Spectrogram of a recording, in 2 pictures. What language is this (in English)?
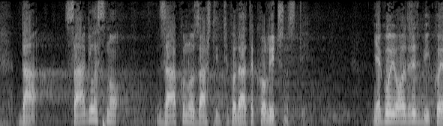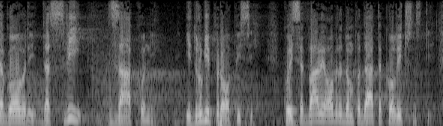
Serbian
